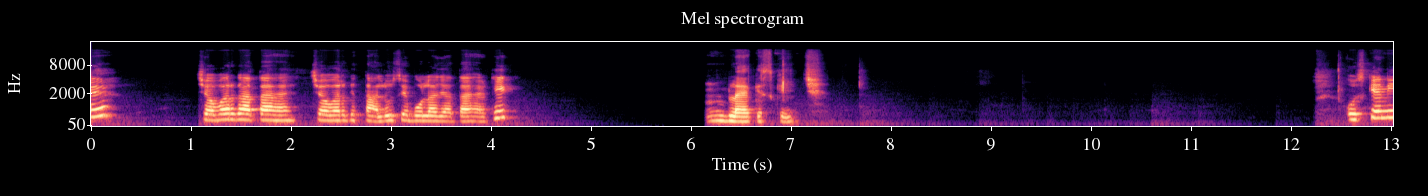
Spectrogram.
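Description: A woman speaks clearly and steadily close by, explaining as if teaching.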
